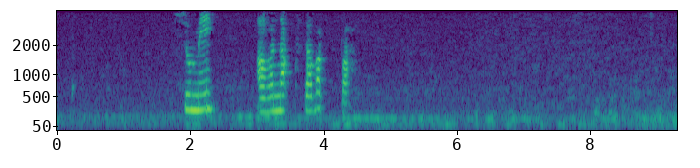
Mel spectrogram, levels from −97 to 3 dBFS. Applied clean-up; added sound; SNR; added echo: none; none; none; none.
